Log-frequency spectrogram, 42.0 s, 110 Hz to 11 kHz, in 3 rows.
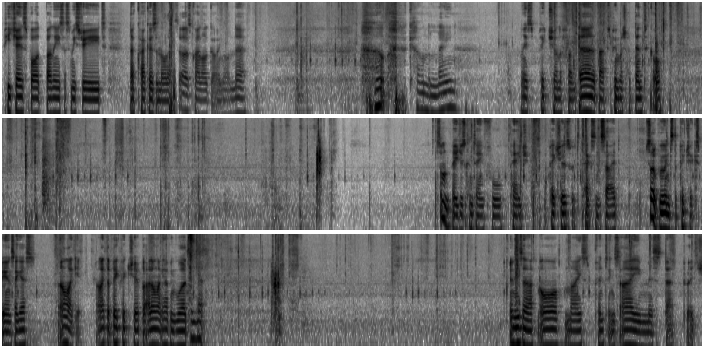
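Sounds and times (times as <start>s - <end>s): paper book rustling: 10.9s - 18.2s, 19.2s - 20.8s, 23.0s - 28.4s, 29.0s - 41.9s.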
